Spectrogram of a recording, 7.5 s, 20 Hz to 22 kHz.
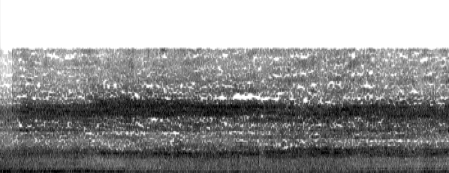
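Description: MIG welding arc on 304 stainless steel with 1.2 mm flux-core 308L wire, running steadily as the weld bead is laid, over a steady low hum.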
